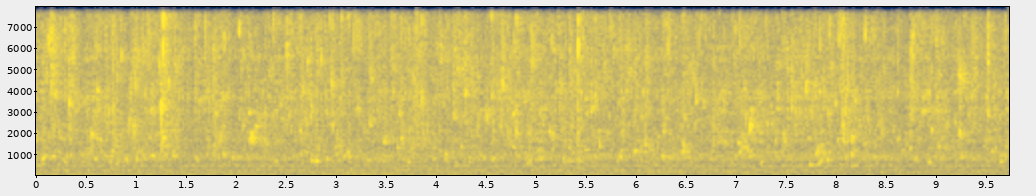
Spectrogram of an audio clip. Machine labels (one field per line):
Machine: pump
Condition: normal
